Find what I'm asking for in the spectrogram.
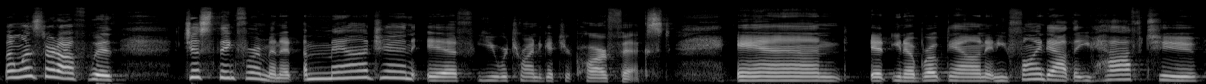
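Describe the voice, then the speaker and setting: A woman's voice: on the low side, a little slow, smooth. A woman clinical psychologist, giving a conversational conference talk with frequent ums and self-corrections.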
